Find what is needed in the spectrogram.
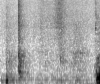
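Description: Cloth rustling as a bandana blindfold is pulled off the head, with two short scratchy sounds near the start and quieter rustling after them.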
